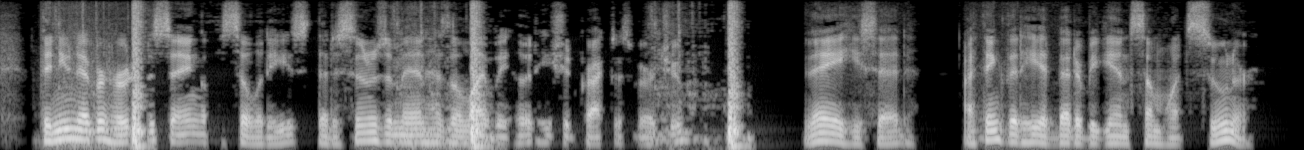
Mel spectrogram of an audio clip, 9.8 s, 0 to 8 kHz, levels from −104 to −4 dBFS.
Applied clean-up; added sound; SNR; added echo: classical method spectral subtraction.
